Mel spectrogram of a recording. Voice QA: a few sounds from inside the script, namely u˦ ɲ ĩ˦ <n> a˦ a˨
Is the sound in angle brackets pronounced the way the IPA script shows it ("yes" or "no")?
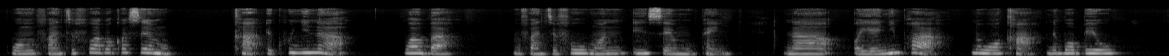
yes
